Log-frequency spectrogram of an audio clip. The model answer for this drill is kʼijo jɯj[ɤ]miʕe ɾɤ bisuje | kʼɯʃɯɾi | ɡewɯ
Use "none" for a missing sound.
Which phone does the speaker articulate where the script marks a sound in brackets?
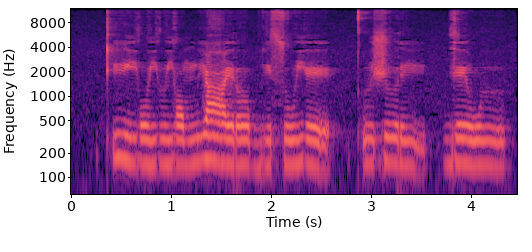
ɔ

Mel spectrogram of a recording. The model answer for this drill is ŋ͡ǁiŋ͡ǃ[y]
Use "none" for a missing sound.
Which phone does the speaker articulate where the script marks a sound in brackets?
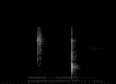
y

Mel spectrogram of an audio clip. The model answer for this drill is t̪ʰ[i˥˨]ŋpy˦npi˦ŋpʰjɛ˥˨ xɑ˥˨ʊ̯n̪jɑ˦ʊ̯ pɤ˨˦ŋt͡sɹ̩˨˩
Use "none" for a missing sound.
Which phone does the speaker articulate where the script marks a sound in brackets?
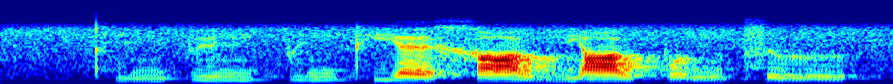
i˨˦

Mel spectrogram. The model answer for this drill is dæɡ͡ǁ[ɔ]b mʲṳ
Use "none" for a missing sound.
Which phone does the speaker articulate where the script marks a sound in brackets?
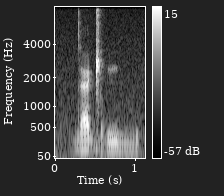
ə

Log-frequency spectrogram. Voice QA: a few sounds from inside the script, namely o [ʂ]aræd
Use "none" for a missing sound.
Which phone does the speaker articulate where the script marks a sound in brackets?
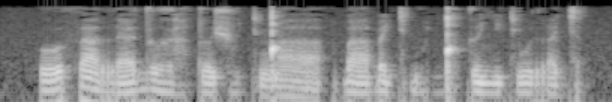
θ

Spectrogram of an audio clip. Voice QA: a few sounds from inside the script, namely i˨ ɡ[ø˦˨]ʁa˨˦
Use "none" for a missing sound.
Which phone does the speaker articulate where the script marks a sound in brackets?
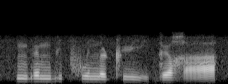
ø˦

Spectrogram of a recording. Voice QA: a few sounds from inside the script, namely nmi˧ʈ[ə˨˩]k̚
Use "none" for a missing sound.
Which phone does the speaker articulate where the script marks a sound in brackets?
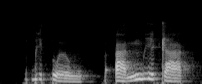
a˨˩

